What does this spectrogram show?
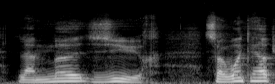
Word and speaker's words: mesure: pronunciation might say la measure because they're thinking about the english word measure right so they say la merger it's not la me it's so the e is pronounced and then for the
